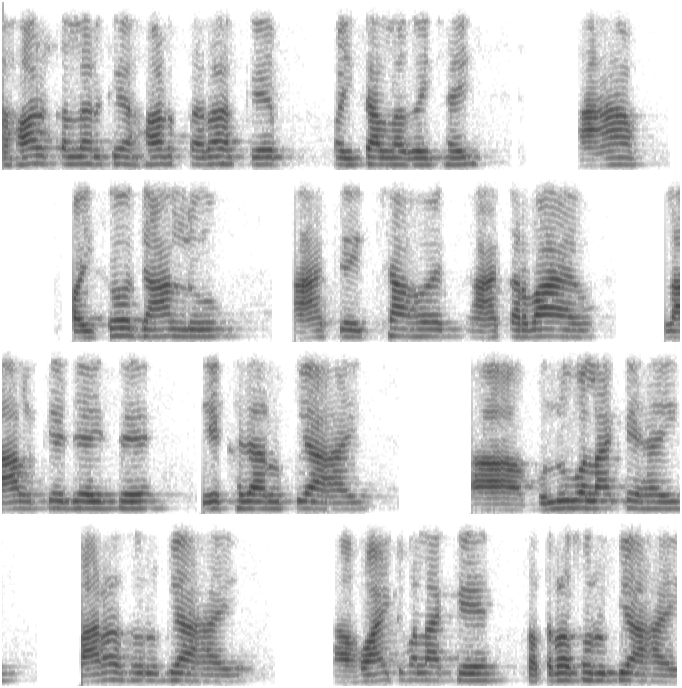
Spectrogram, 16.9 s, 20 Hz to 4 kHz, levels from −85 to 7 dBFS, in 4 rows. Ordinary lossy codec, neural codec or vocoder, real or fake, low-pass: Opus, 24 kbps; none; real; 3.6 kHz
